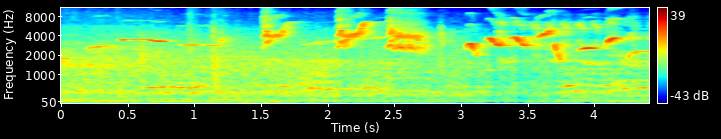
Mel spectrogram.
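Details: Oriental magpie-robin song used as a lure to make lazy birds sing: faint whistles at first, then a loud run of rich, varied whistles, sharp upslurs and buzzy notes, with a low steady hum beneath.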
